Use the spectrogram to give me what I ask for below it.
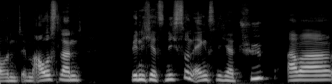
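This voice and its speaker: A woman with a medium pitch at a moderate pace, an ordinary speaking voice. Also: dry, close sound with no echo. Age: 30s. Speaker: podcast co-host. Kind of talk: casual chat. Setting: home office in the attic, in person.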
